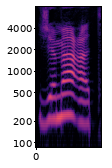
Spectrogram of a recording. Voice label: "zhamaat", Archi

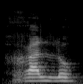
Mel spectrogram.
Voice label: "xxallu", Archi

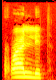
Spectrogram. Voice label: "qiwal", Archi; qiwail

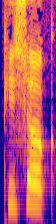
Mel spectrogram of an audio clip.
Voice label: "pisok", Archi

